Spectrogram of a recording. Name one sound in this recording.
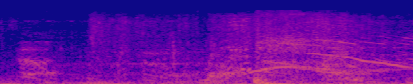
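Punches and kicks thud in a video game fight.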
